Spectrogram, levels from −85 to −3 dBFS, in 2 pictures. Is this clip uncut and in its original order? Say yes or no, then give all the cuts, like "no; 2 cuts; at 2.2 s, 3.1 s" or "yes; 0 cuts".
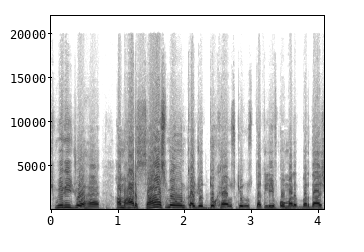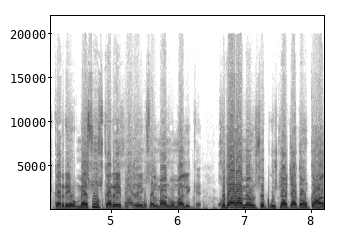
no; 1 cut; at 5.5 s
